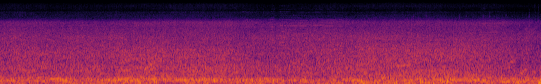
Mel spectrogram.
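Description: Steady rushing of wind on the microphone over the wash of surf breaking on the shore, heavy in the low end and without pause.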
